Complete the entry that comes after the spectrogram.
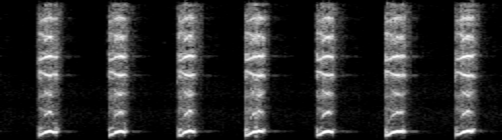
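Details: Lure call of the white-breasted waterhen, locally ruak ruak: seven strong, harsh, rising notes spaced evenly at just over two per second, each short and nasal, with nothing else audible.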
